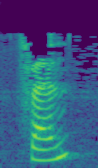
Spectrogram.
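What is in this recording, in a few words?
"坟", Mandarin Chinese; chinese-flashcards; hsk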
